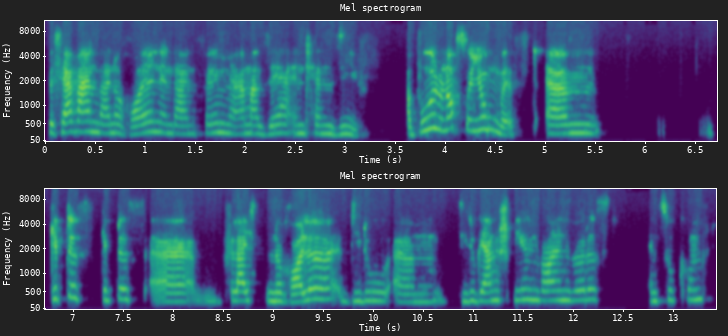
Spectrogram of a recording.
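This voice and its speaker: A woman interviewing in a friendly, chatty way, often pausing with hesitant fillers. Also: fairly high pitch, no room sound, lo-fi sound. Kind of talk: casual interview questions.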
